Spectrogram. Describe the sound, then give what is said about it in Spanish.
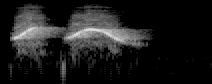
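A human wolf whistle, the kind aimed at a girl: two clear whistled notes, the first sliding upward and the second rising then falling, heard alone with no talk. “¿cuál es el silbido universal cuando un hombre ve a una chica y le gusta?”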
